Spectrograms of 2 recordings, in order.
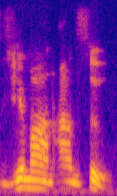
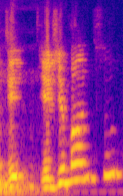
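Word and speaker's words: Djimon Hounsou: But you out here, like, you taught me how to properly pronounce Jimon Hansu. Because I was like, Digimon Hansu?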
